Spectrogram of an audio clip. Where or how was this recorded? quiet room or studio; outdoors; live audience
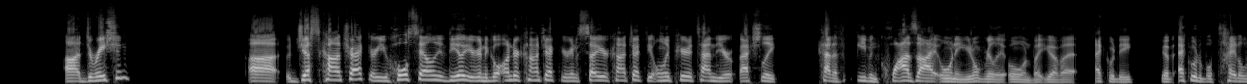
live audience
